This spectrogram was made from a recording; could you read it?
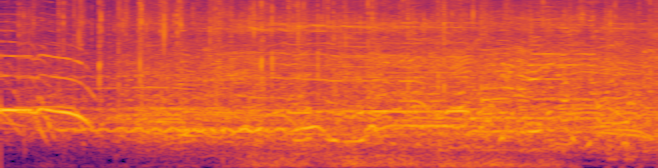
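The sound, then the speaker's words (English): A large high school football crowd of Manuel and Ballard fans, including the Ballard student section, roars steadily at a loud level, with overlapping shouts and whistles rising above a dense wash of cheering and murmuring voices filling the whole stretch. “Ooh, a nice Manuel crowd across the way. Ballard, a pretty good crowd all around here.”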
